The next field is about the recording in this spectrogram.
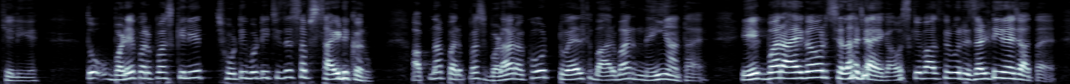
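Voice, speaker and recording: A man speaks at a moderate pace in a high pitch, with an animated tone and lively intonation. The recording is very clean with a silent background, and the sound is dry and close with no echo. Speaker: online teacher for students. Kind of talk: motivational talk to students in a live class.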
